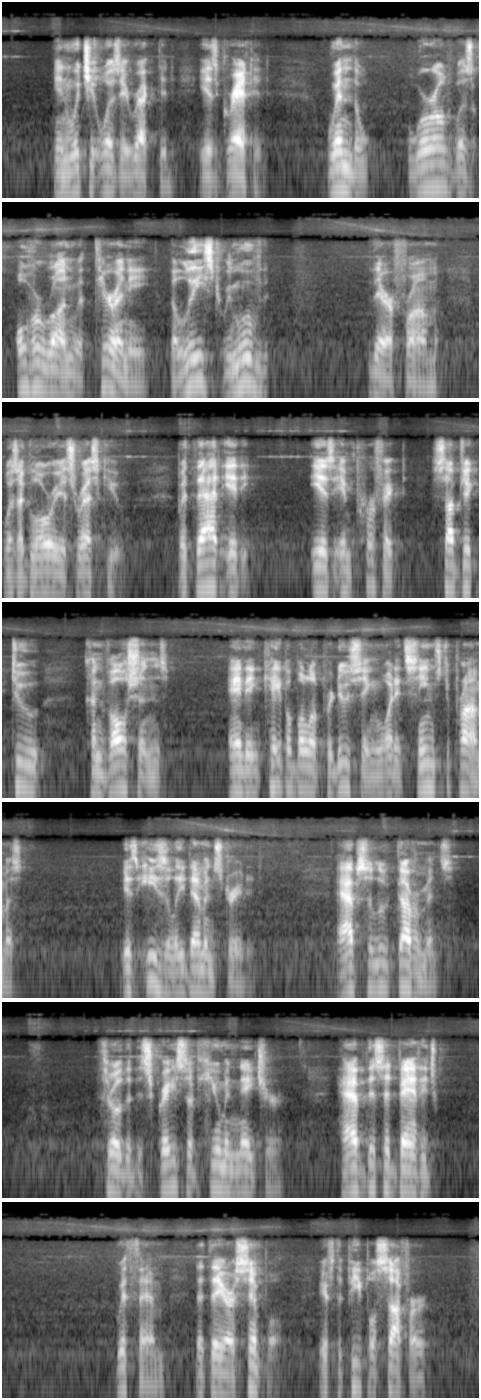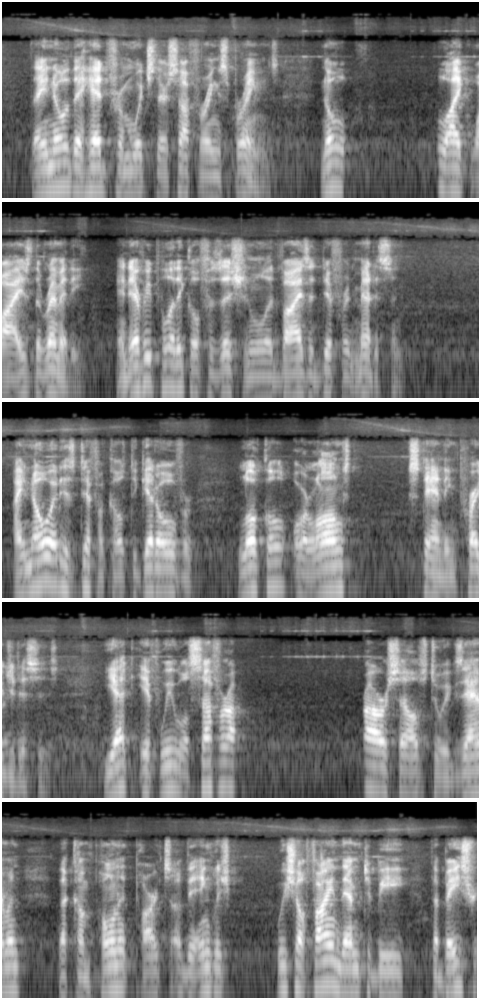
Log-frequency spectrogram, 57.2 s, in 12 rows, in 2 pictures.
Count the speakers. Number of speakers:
1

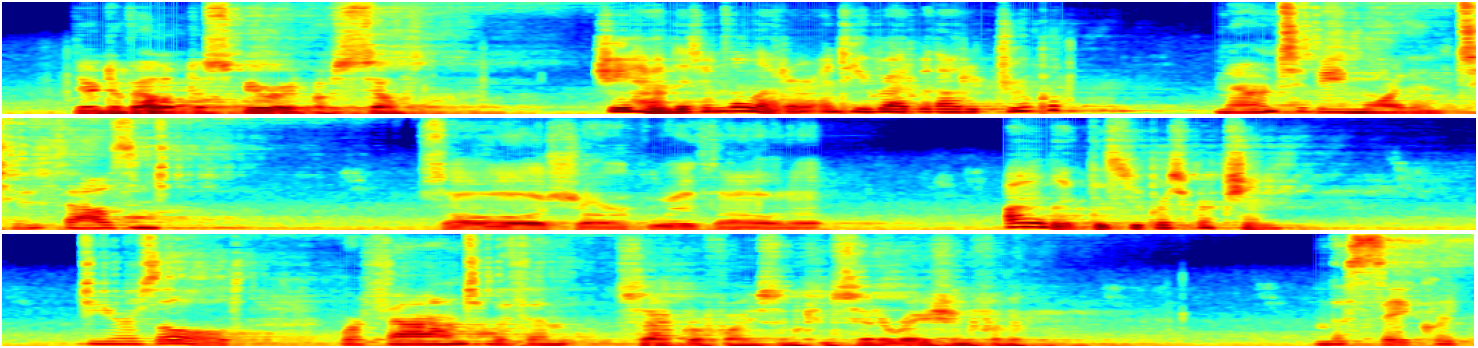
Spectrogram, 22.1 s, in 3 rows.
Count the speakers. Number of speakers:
4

